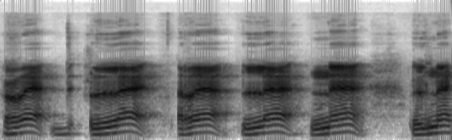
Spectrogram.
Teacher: र, ल, र, ल, न, न के बाद एक जय और स, ये होते हैं आपके कहाँ से, अब मसूड़े से बोले जाते हैं, मसूड़े को जीव स्पर्श करती है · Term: वत्सर्य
